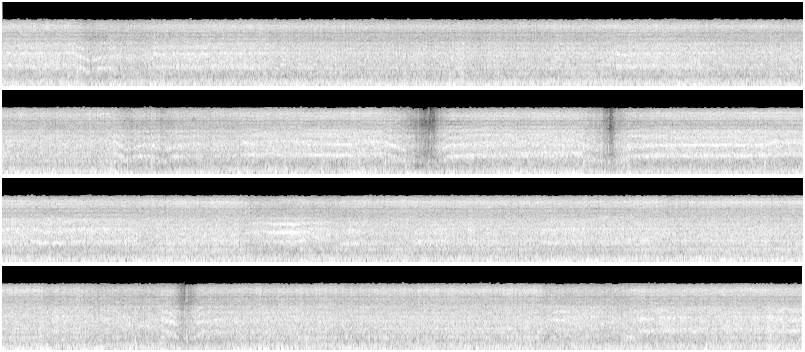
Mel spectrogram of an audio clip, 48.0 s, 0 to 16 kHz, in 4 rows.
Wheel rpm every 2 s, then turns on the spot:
220, 220, 230, 230, 230, 230, 220, 180, 200, 140, 160, 210, 230, 230, 220, 230, 230, 230, 230, 180, 230, 230, 230, 230.
none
